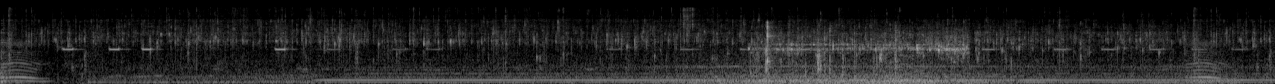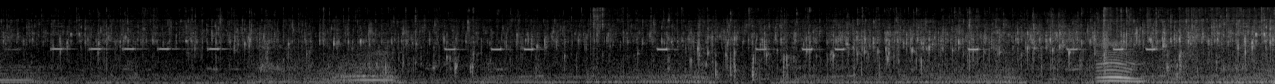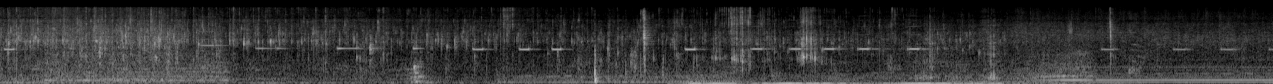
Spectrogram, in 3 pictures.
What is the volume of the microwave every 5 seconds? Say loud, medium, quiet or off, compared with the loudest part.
medium, medium, medium, medium, medium, loud, loud, loud.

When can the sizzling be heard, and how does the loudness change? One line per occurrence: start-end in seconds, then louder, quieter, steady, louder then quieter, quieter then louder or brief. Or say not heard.
0.0-38.2 louder then quieter.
